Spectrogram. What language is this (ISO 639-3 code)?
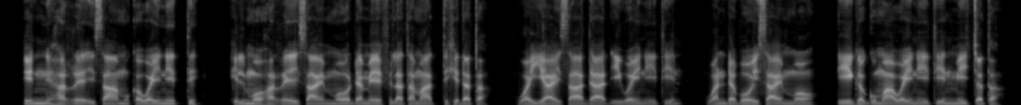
orm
